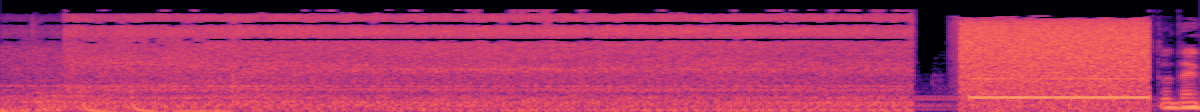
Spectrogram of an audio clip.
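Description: A steady hiss with faint background music, then, after a brief dropout about four and a half seconds in, a loud second-long burst of static carrying a single steady beep that cuts off abruptly: an edited-in transition sound effect.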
